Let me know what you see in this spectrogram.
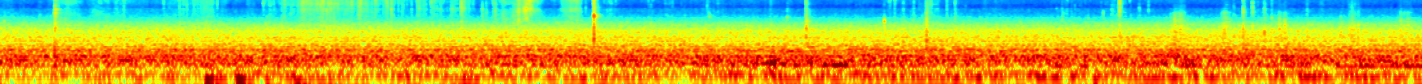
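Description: Close-up wet chewing and lip-smacking of a person eating, with many small scattered clicks, over a steady low hum of room noise.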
